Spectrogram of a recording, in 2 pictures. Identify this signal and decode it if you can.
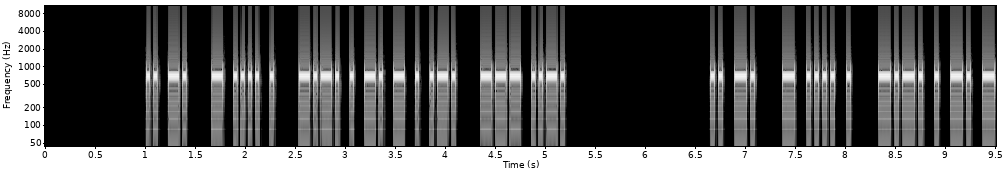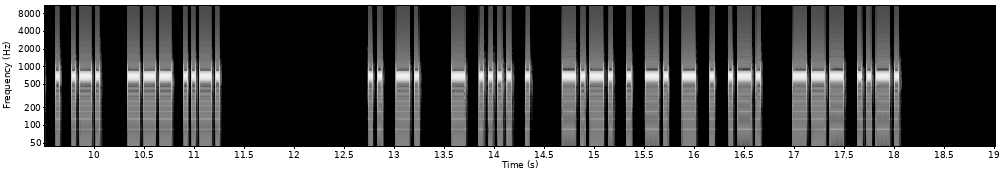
Morse code, heard as a keyed tone, about 29 wpm, 700 Hz. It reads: IN THE CENTER OF IN THE CENTER OF IN THE CENTER OF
